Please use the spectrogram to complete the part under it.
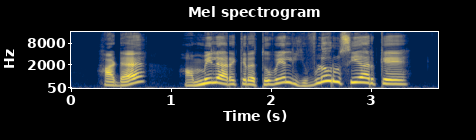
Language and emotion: Tamil, surprised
